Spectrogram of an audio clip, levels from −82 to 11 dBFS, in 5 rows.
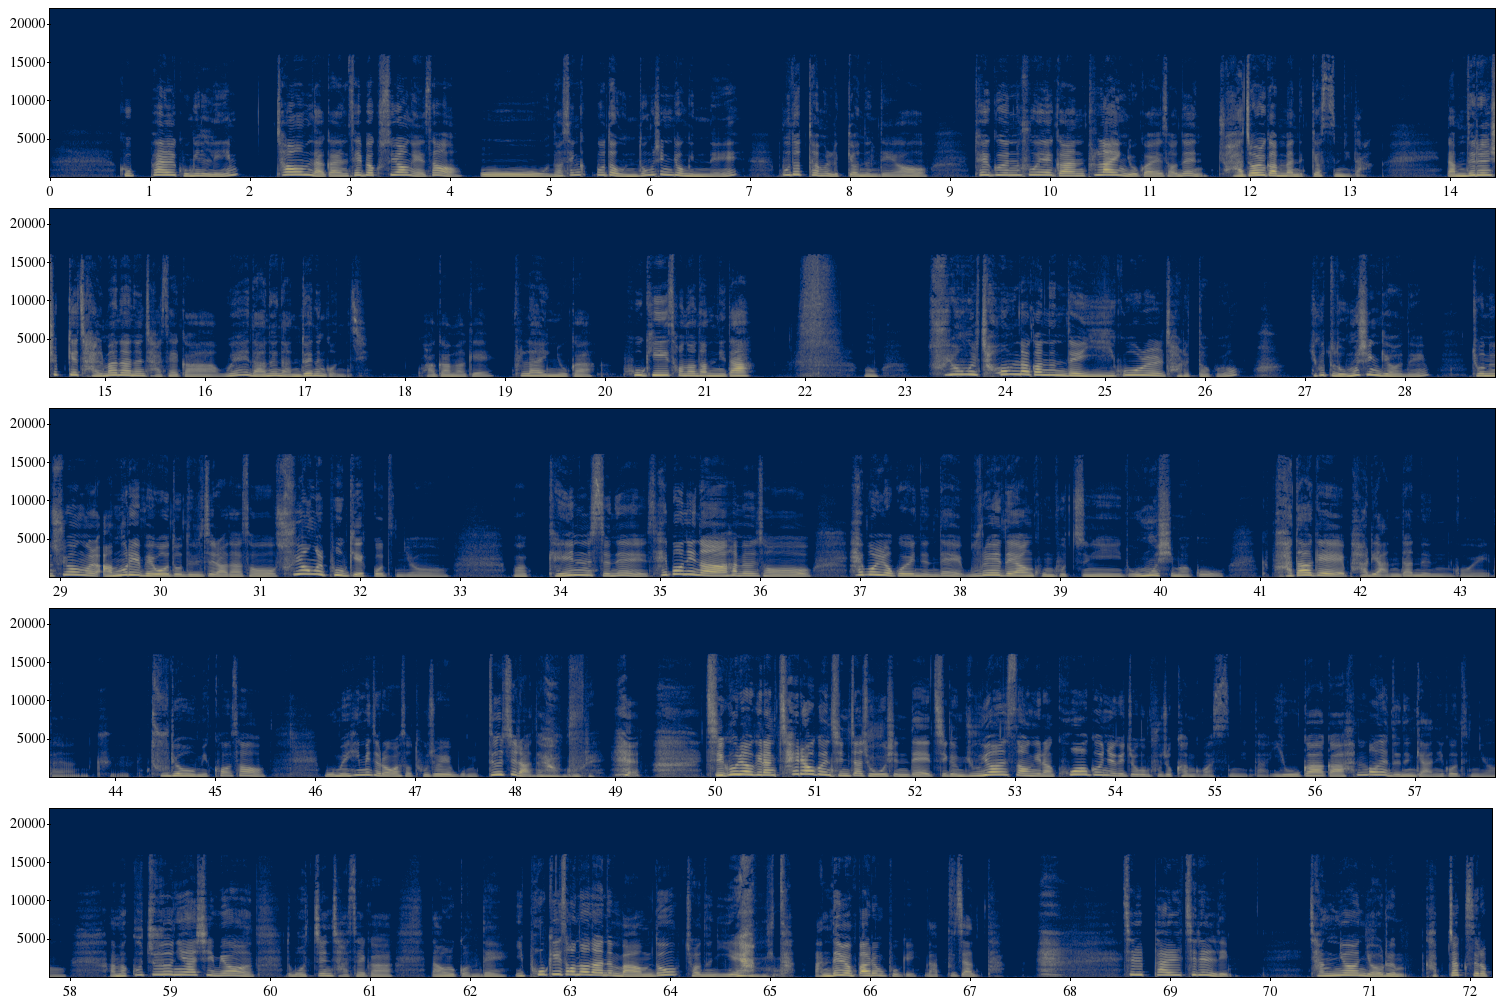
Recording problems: none

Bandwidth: 16 kHz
